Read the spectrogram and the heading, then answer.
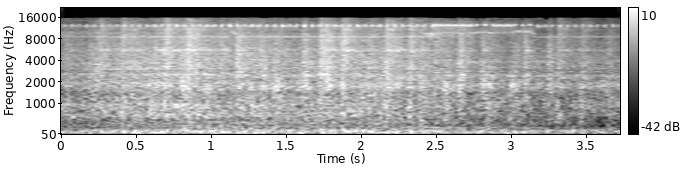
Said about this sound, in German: Hinter dem Wald rattert ein Zug in Richtung Norden vorbei.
